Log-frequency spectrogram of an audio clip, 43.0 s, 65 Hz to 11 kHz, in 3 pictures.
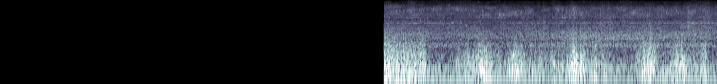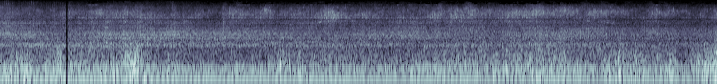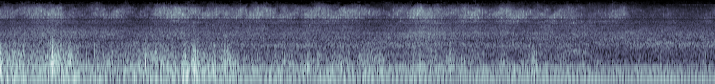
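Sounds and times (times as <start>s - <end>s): diesel engine droning: 7.7s - 42.9s.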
